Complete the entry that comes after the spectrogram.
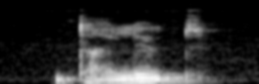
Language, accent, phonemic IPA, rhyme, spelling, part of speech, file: English, Southern England, /daɪˈljuːt/, -uːt, dilute, verb / adjective / noun, LL-Q1860 (eng)-dilute.wav
- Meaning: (verb) 1. To make thinner by adding solvent to a solution, especially by adding water 2. To weaken, especially by adding a foreign substance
